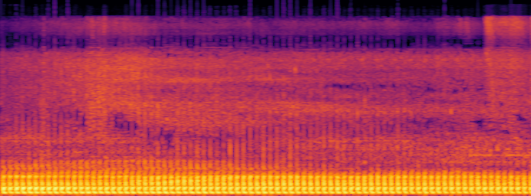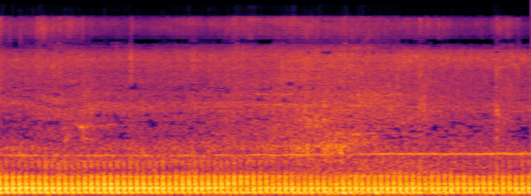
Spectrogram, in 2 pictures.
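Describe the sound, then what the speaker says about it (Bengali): Motorcycle traffic on the Ramakrishna Setu bridge at Arambagh: a close engine thrums steadily and loudly at an even, rapid pulse for the whole stretch, with no talking. "সাড়ে নটার সময় কিন্তু অবাধে যাচ্ছে বাইক এবং সাইকেল"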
